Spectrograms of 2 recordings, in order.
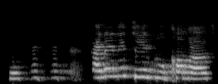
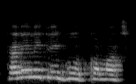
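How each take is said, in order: First: Higher, slow, drawn-out scoff; mocking doubt. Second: Said in the usual way. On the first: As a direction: stretch out "anything" in mock disbelief. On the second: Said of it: "Nathaniel said".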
